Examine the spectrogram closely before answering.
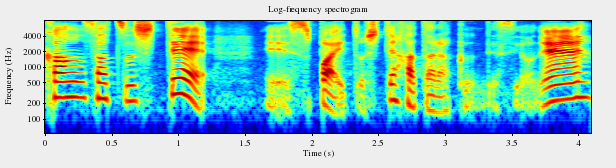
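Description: Dry, close sound with no echo, carrying a woman's voice. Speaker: Japanese language teacher podcaster. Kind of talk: casual educational monologue for learners. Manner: slow, clear with simple explanations.

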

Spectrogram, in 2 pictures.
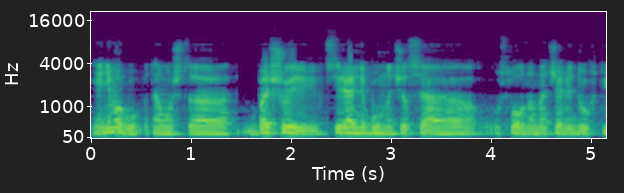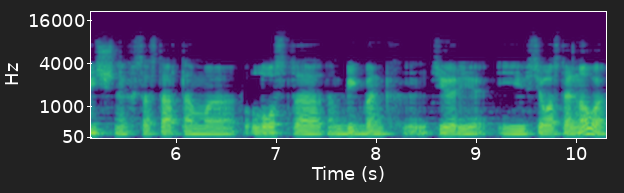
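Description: At a fairly slow pace, a man with a very deep, low pitch speaks in monotone, flat intonation. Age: 20s. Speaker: podcast co-host. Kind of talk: casual chat. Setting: remote call.

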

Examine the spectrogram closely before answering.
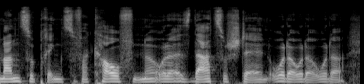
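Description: An animated tone comes through at a fairly quick pace with ordinary pitch variation. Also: man. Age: 30s. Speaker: podcast host, business coach. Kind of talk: casual monologue, storytelling.

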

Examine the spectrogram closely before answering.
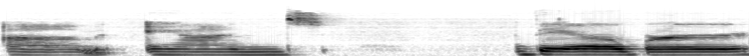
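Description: A woman speaks with a fairly low pitch. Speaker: IBD patient, biotech investor relations. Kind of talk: interview. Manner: halting, many fillers and repetitions.

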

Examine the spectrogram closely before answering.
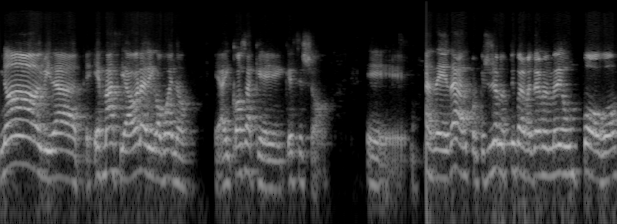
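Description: A woman at medium pitch, fairly slow pace and fairly even intonation, with audible room echo. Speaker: writer and teacher. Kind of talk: interview conversation.

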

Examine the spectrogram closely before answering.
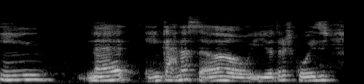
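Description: This is a woman speaking. Her pace is very slow. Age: 20s. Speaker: podcast co-host. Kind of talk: casual chat.

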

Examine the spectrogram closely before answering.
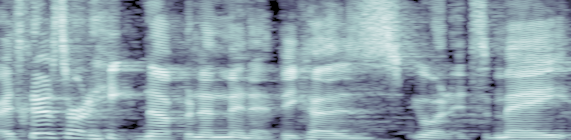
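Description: Noticeable background noise runs beneath a speaker with an American accent. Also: man. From US South (New Orleans area). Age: 40s. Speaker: stand-up comedian and comedy club runner. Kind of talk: casual chat. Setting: stage with audience. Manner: animated.

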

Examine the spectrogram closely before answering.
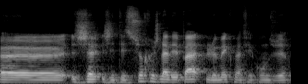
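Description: Animated in tone, a man speaks at a medium pitch. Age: 30s. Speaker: podcast co-host. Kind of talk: casual chat.

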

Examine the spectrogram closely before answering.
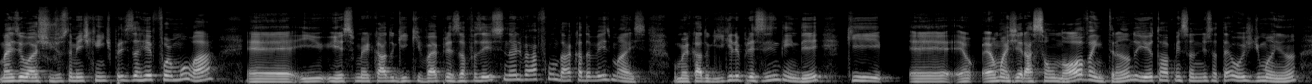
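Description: A high-pitched man at a very fast pace, with ordinary pitch variation. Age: 20s. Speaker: podcast co-host. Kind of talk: casual chat.

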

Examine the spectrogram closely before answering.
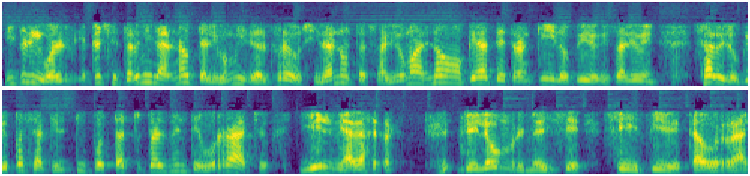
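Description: Talking at a fairly quick pace in a Rioplatense accent, a man uses a fairly high pitch with very wide pitch swings. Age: 70s. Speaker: retired radio host. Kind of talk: interview.

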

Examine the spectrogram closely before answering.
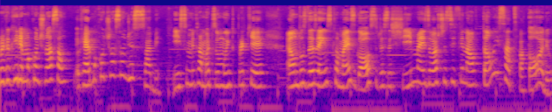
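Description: Over music in the background, a woman with a high voice talks at a very fast pace with lively intonation and hardly any pauses. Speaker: podcast host and news site writer. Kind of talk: casual chat.

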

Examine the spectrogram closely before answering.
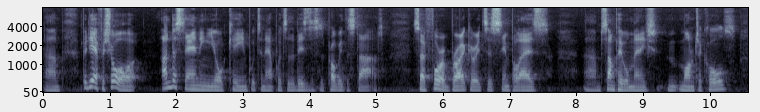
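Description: Recorded very cleanly over a silent background, a man talks with an Australian accent. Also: medium pitch for a man, fairly even intonation, fairly quick pace. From Australia (Ballarat, Victoria). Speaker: mortgage broker. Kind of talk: interview.

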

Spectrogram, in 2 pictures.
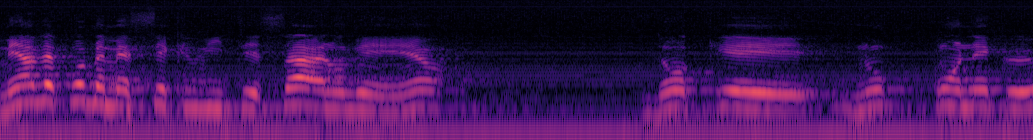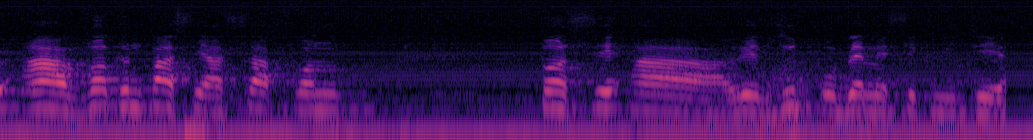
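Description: A man talks against noticeable background noise. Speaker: political party official. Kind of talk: speech. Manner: halting.

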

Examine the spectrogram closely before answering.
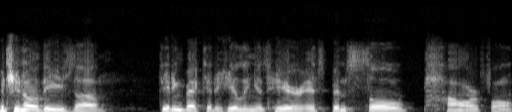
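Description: At a moderate pace, a man with a medium pitch talks with fairly even intonation. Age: 60s. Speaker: minister joining a worship show. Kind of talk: prayer; casual chat. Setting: online call. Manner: halting.

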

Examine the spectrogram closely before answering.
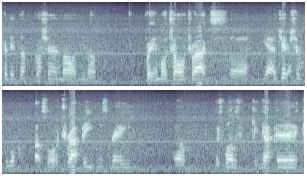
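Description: Noticeable background noise sits under a man speaking. He moves at a fairly slow pace with long, frequent pauses. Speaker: music producer. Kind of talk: casual chat.

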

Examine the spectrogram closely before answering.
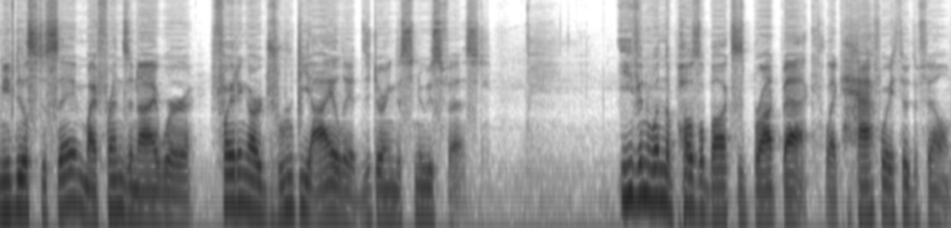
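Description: Talking at a moderate pace, a man has a medium pitch, a dark, mellow tone and ordinary pitch variation. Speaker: student movie reviewer. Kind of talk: casual review. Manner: casual, filler-heavy.

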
